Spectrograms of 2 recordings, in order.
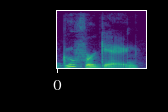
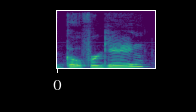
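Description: First: The first syllable sounds like 'goo'. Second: The first syllable sounds like 'go'. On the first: The speaker calls it right. "they were actually pronounced as the Goofer Gang" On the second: The speaker calls it wrong. "I keep wanting to say the Gopher Gang"

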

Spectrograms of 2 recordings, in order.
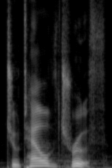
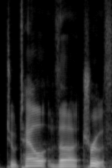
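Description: First: The words are slurred and not clearly articulated. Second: The words are clearly and carefully articulated. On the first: The speaker calls it wrong. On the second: The speaker calls it right.

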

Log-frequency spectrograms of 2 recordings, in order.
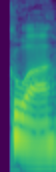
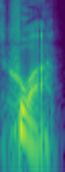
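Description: First: The name begins with a hard G sound. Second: The name begins with an H sound. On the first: This is how the written name looks. The speaker calls it wrong. "it kind of looks like it would be Gua" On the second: This is the likely Cuban pronunciation. The speaker calls it right. "it might actually be pronounced Hua"

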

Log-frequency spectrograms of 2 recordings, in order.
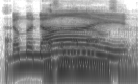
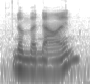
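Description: First: Said loudly, in a big announcer voice. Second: Said flatly and calmly, like a looped recording. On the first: "say number nine as though I'm" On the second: "like I'm the Beatles"

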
